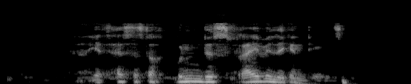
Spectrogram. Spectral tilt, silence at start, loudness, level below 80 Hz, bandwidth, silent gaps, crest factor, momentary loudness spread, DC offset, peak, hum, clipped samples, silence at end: -3.5 dB/octave; 0.75 s; -28 LUFS; -54 dBFS; 7.4 kHz; none; 20 dB; 13 LU; under 0.1%; -10 dBFS; none; under 0.1%; 0.65 s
